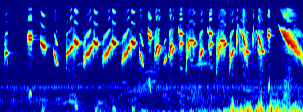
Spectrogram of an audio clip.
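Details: European goldfinch singing, a clean free-bird song used to teach caged young birds: rapid chattering twitters in a continuous run ending in a descending slur, with a low murmur near the end.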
